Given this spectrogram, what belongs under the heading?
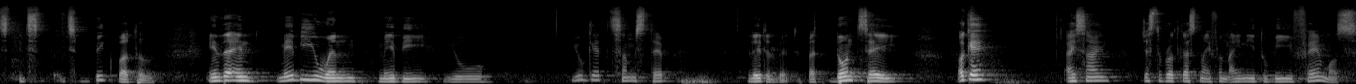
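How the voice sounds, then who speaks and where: With an Arabic accent, a man speaks fairly slowly at a fairly high pitch, his lively intonation marked by big swings in loudness and long, frequent pauses. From Syria. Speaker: documentary filmmaker. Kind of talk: panel discussion. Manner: halting.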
